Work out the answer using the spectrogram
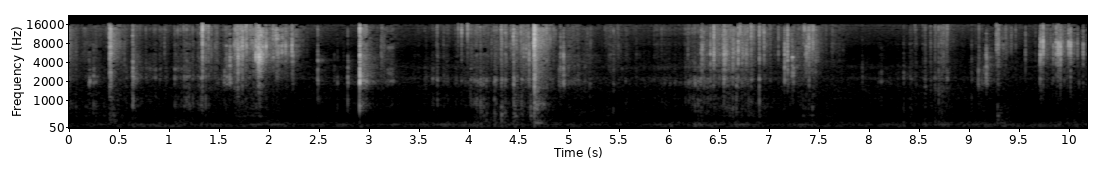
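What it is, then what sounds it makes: Bar of soap being shaved. A cream rectangular solid bar of soap is shaved along its edges with a utility knife blade. Quiet, bright scraping and crisp peeling bursts come in uneven clusters, with a few sharper cuts standing out and almost no low end.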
